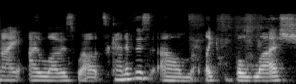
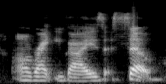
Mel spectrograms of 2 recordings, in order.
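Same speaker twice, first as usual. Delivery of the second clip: usual speaking voice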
